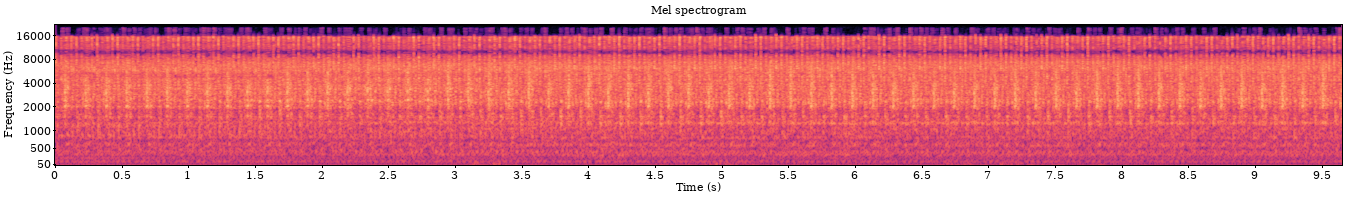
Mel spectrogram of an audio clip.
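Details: Ford Focus 2 1.6 (115 hp) at idle: a fast, fairly even ticking knock about three per second over a steady idle; knock in the engine, cause not pinned down.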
